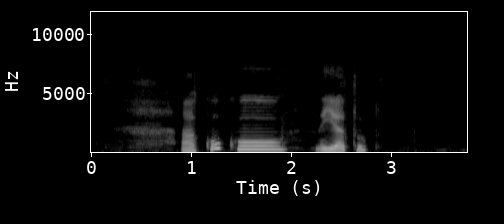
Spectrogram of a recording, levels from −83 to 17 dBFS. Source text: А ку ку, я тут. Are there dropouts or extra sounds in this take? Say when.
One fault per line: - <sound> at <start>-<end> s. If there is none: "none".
none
